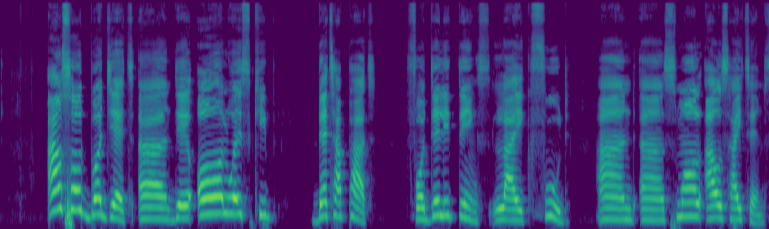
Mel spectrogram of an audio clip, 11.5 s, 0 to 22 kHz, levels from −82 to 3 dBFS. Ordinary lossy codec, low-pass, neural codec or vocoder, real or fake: none; none; none; real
